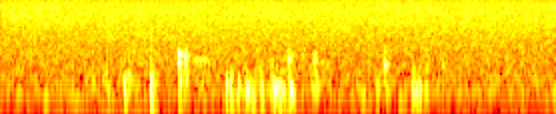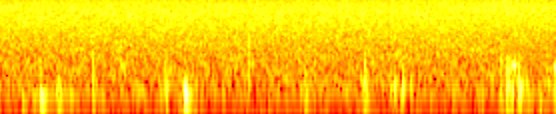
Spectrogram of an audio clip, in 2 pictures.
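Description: Scattered soft gurgles and bubbling pops over steady background hiss; normal stomach gurgling after drinking water.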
